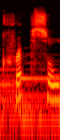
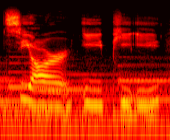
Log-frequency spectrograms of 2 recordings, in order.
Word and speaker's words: crepe: remains including some blue creps shoes. I hope I said that right. It's spelled um c r e p e creepy paper. She had some creepy sold shoes. Yeah, that's how you say it.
